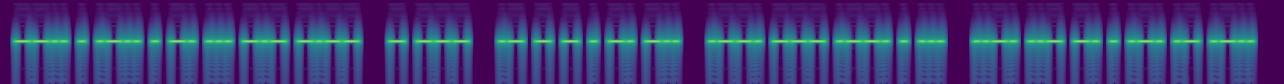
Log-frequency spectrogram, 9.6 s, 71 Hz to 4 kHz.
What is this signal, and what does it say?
Morse code, heard as a keyed tone, about 36 wpm, 550 Hz. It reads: ZELENSKY TO ATTEND POPES FUNERAL
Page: news headlines in morse code at 35 wpm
